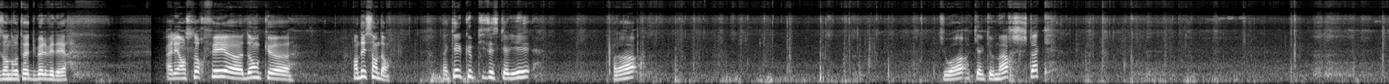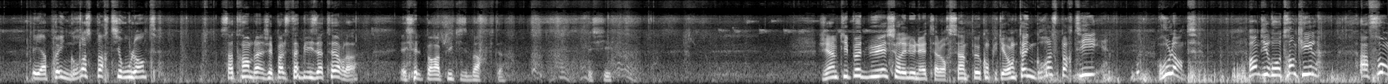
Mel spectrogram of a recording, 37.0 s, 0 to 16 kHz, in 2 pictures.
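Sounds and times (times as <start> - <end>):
soft outdoor hiss: 0.0 - 37.0
footsteps on wet leafy dirt path: 2.6 - 28.4, 29.1 - 37.0
man's low voice: 4.7 - 7.4, 30.6 - 37.0.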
